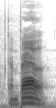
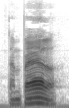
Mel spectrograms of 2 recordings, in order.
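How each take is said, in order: Both takes have the same delivery.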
